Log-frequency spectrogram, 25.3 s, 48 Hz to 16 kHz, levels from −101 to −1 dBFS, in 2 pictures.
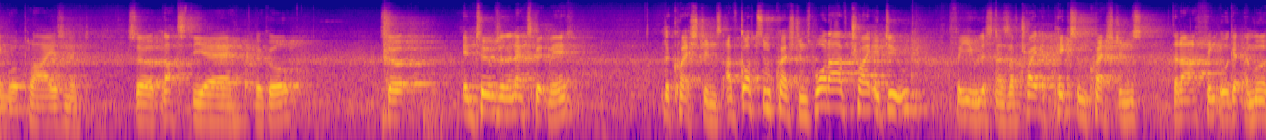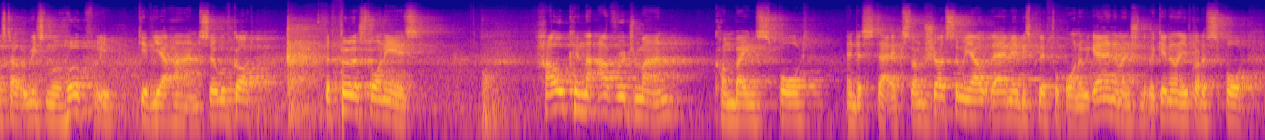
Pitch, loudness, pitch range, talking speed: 125 Hz, -22 LUFS, 115-160 Hz, 225 wpm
